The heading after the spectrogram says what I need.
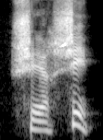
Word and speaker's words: chercher: That is the sound R, that is the sound sh, and that is the sound E.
